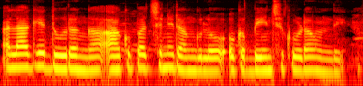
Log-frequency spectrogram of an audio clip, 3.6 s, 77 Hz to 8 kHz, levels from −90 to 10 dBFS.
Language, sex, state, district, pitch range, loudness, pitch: Telugu, female, Telangana, Mahabubabad, 185-210 Hz, -17 LUFS, 190 Hz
